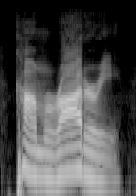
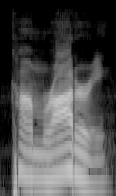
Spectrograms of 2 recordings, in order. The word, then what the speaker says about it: camaraderie: the word camaraderie camaraderie you really don't pronounce that second a we usually say camaraderie camaraderie camaraderie is a feeling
